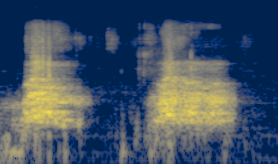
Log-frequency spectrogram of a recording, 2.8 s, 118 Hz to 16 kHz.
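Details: A Corgi barking in the background of a live 3D sculpting stream: two loud, harsh barks about a second apart, the second one longer and drawn out, with near silence between them and no other sounds.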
